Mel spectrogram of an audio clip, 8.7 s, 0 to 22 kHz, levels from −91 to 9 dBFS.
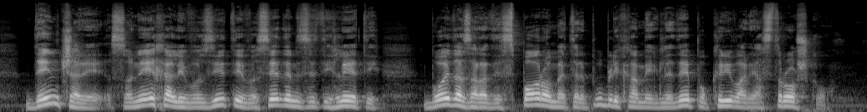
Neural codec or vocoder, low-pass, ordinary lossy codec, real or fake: none; 19.8 kHz; none; real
